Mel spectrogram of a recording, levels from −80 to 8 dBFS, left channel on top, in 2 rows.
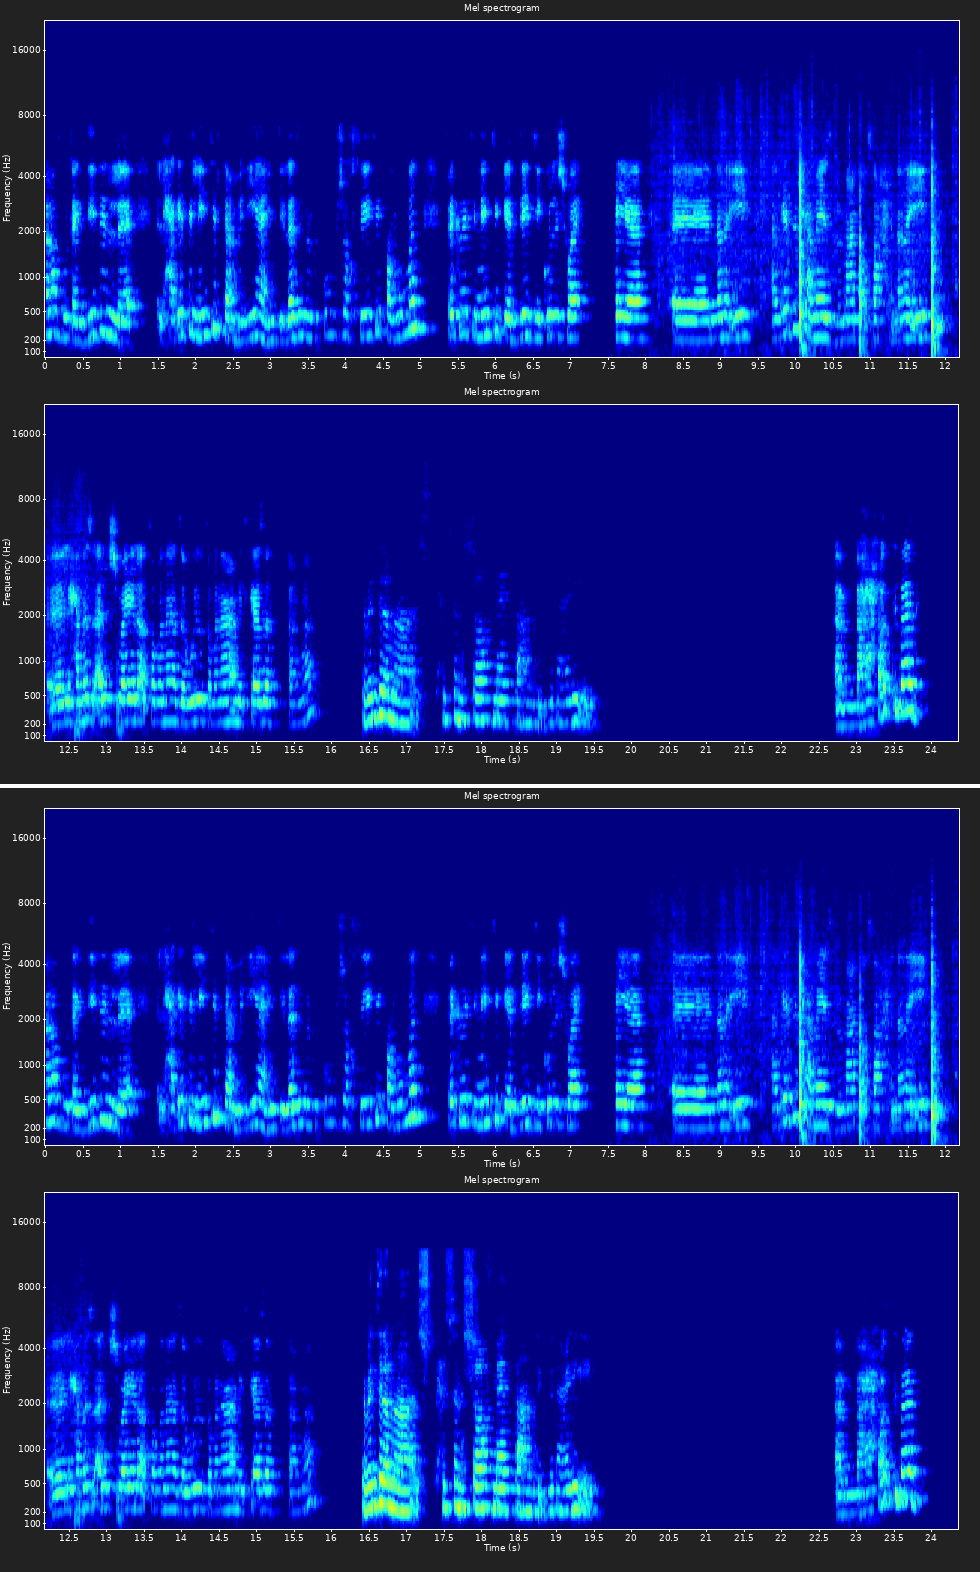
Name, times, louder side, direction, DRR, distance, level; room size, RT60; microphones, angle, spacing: voice 1, 0.0-7.1 7.6-15.8 22.7-23.8, left 3 dB, 50° left, 2.1 m, -41 dB
sound 1, 6.7-14.4, equal, 10° left, 1.1 m, -47 dB
sound 2, 7.5-13.2, left 3 dB, 30° left, 2.7 m, -57 dB
voice 2, 16.4-19.5, right 8 dB, 80° right, 0.3 m, -37 dB
7.4 x 3.9 x 6.4 m
head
